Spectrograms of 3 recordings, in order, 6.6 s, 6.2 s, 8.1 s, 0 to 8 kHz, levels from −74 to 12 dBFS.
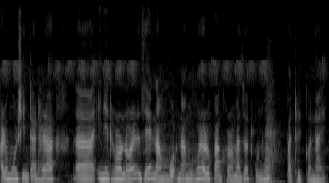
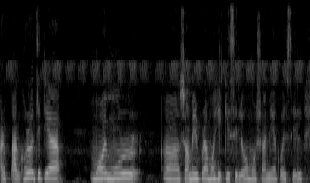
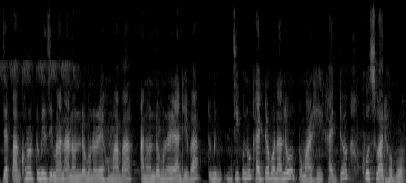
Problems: constant background noise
